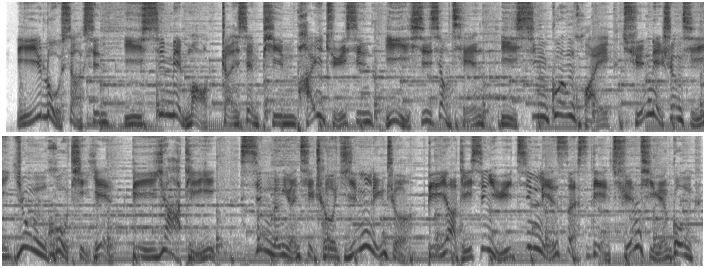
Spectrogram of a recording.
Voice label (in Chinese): 新春汽车广告; 比亚迪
